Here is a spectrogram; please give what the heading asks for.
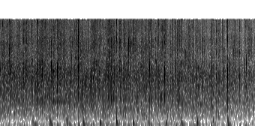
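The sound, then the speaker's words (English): A church audience applauds at an evening service to welcome guests, producing steady, even clapping with a regular beat that holds at a moderate level throughout. “I'd like to ask you to put your hands together and make our guests feel especially welcome this evening.”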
